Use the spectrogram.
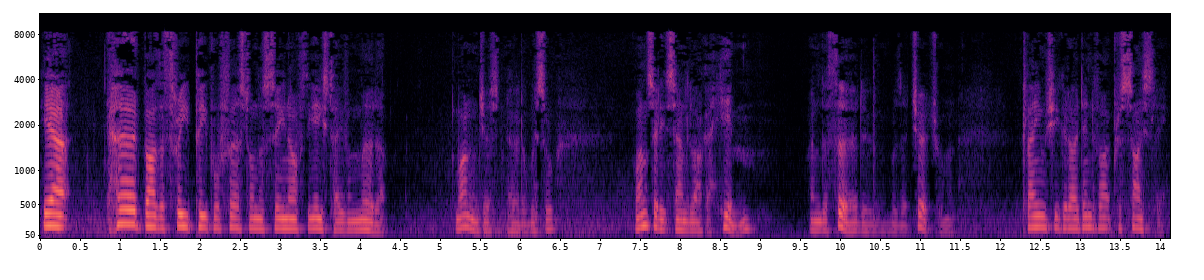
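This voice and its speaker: A man's voice: a little high, expressive, normal speed, husky. A man playing a weary, haunted police detective in a radio drama, brooding and grimly emphatic. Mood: grim, exasperated.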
